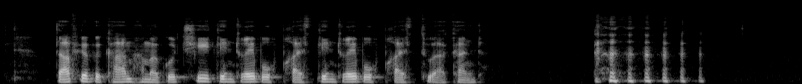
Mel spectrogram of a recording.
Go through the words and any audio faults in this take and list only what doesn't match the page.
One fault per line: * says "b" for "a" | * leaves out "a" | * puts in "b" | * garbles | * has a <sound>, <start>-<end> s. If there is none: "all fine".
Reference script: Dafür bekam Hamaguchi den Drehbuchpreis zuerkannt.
* puts in "den Drehbuchpreis"
* has a laugh, 5.9-7.1 s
